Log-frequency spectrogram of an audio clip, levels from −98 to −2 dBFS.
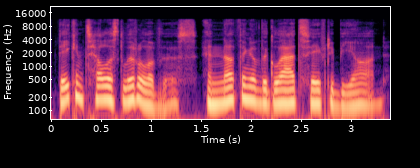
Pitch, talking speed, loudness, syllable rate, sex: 150 Hz, 250 wpm, -15 LUFS, 5.8 syllables/s, male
